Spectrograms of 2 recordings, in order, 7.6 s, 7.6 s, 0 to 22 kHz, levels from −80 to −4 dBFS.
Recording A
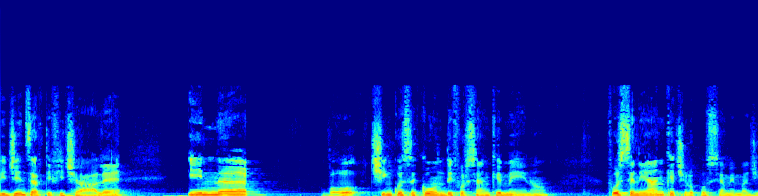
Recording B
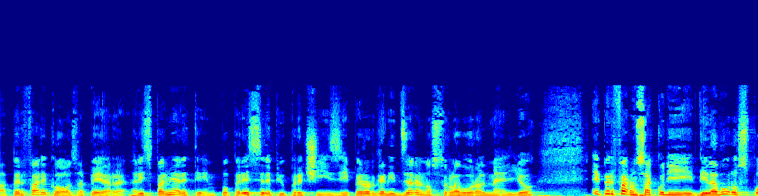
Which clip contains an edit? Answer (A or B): A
